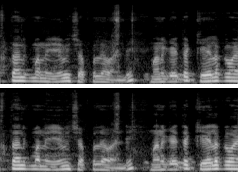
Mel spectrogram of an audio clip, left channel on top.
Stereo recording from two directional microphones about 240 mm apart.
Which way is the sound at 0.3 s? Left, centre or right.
Centre.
